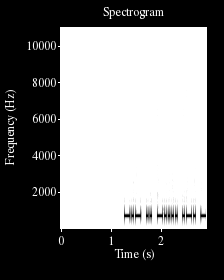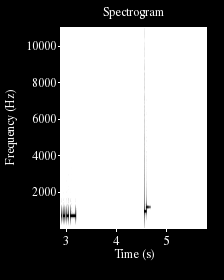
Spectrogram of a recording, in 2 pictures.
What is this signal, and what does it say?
Morse code, heard as a keyed tone, about 32 wpm, 700 Hz. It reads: KI6RX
